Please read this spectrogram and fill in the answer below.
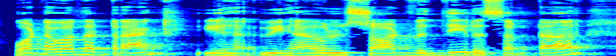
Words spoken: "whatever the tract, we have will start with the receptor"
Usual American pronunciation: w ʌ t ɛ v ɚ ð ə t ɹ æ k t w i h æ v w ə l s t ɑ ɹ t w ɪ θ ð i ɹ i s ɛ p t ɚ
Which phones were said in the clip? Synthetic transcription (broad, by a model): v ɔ t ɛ v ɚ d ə t ɹ æ k t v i h æ v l s t ɑ ɹ t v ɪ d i ɹ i s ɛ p t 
